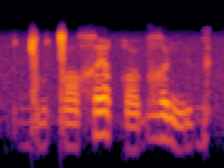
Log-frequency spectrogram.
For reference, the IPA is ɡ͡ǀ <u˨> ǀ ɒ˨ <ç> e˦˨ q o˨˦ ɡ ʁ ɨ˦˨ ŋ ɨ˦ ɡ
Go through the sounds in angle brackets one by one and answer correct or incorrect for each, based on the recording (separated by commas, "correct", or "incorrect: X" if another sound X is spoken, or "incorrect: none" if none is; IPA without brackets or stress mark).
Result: correct, incorrect: χ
